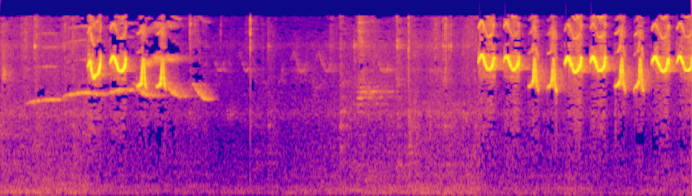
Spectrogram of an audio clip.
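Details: Male cinereous tit in 'gacor lossdol' song: a thin rising whistle and a few looping notes, a pause filled with low background rumble, then a long run of about a dozen bright whistled notes in rapid, even rhythm.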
